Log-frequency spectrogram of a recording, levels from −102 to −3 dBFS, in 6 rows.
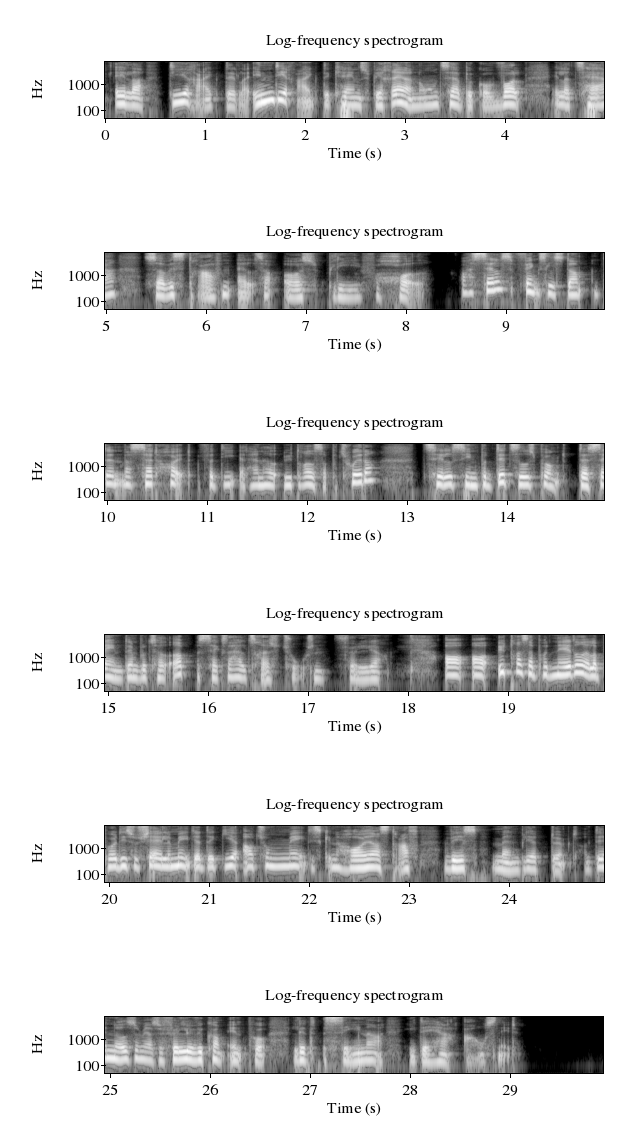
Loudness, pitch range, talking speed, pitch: -19 LUFS, 160-215 Hz, 170 wpm, 190 Hz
